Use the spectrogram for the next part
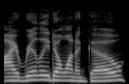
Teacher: if someone says, I really don't want to go, the word really is stretched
